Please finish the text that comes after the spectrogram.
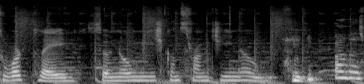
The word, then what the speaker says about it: Nomige: of your dna and it's work play so no meech comes from genome oh that's brilliant thank you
